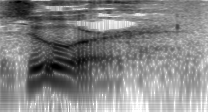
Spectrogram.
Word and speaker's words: zur: And then we have Zur. Z long U R, Zur.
